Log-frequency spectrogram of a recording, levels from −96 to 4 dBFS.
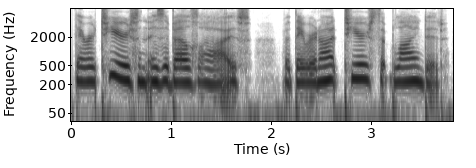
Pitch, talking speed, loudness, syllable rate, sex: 230 Hz, 205 wpm, -16 LUFS, 5.4 syllables/s, female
